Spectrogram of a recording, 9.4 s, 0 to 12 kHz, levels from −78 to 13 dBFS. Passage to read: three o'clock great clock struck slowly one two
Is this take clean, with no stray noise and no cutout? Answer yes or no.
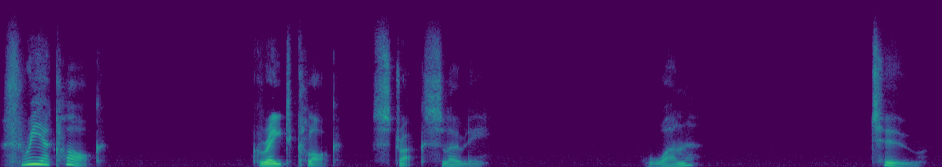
yes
